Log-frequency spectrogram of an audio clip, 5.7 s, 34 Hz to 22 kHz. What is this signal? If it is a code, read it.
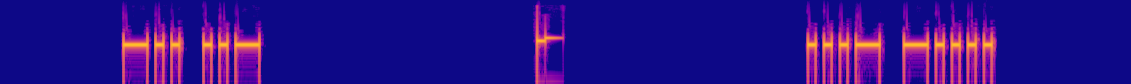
Morse code, heard as a keyed tone, about 30 wpm, 700 Hz. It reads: DU V6
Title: All Cut Numbers - 2-Digit 30wpm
